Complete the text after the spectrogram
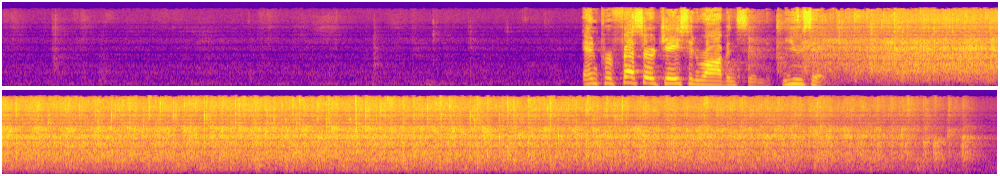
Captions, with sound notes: And Professor Jason Robinson, Music. (audience claps)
